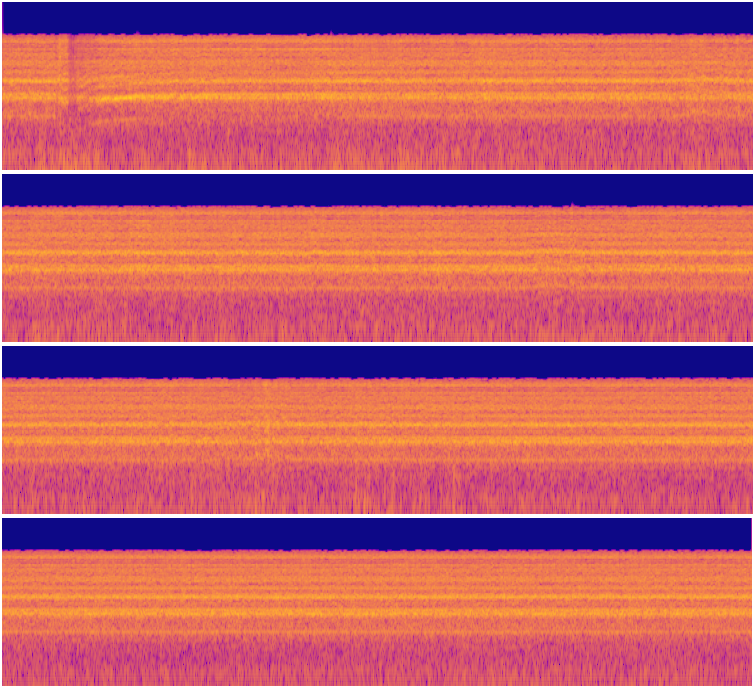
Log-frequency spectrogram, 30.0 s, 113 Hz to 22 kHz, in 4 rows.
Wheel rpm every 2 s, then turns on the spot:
150, 160, 160, 160, 160, 160, 160, 160, 160, 160, 160, 160, 160, 160, 160.
none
